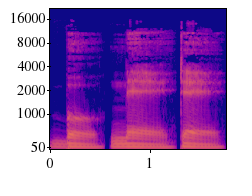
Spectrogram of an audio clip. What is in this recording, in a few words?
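"bonete", concatenated syllables; Affixing experiment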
